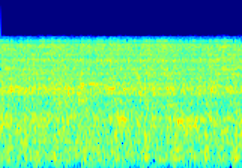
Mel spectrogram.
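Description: Melodic death metal band playing live: loud, heavily distorted electric guitars over a fast, driving kick-drum pattern, dense and continuous.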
